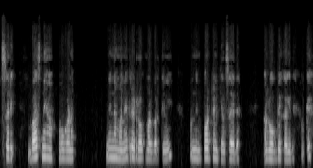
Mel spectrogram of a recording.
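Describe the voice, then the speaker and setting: A man playing a guarded young husband who asks calm, probing questions. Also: on the high side, fast, no room sound, lightly acted.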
